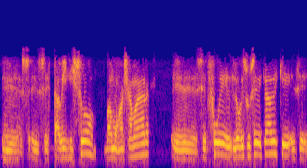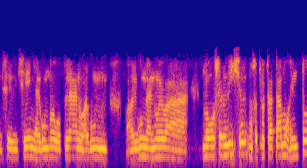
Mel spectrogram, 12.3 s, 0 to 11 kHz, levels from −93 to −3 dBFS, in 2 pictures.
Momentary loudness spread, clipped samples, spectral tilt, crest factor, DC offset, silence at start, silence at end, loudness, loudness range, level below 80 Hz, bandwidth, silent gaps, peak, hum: 7 LU; under 0.1%; -10.5 dB/octave; 16 dB; under 0.1%; 0 s; 0 s; -19 LUFS; 2 LU; -60 dBFS; 4.7 kHz; none; -2 dBFS; none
